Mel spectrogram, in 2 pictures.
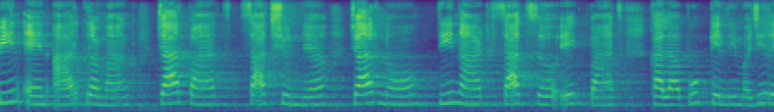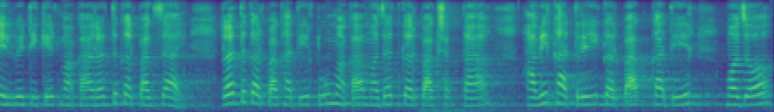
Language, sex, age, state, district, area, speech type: Goan Konkani, female, 30-45, Goa, Murmgao, rural, read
